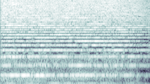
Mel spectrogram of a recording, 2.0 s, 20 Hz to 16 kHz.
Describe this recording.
Square wave rising from A to slightly sharp with some modulation thrown in rendered in Cooldedit 96. Processed with various transforms including, distortions, delays, reverbs, reverses, flangers, envelope filters, etc.
digital, synth, synthetic, wave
